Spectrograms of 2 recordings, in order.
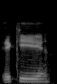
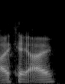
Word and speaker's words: Iki: normal story mode there's uh icky i think is how you pronounce it iki it's an island bordering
